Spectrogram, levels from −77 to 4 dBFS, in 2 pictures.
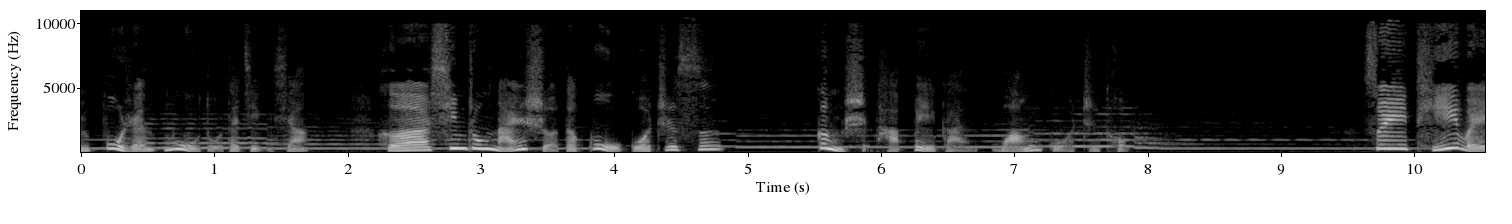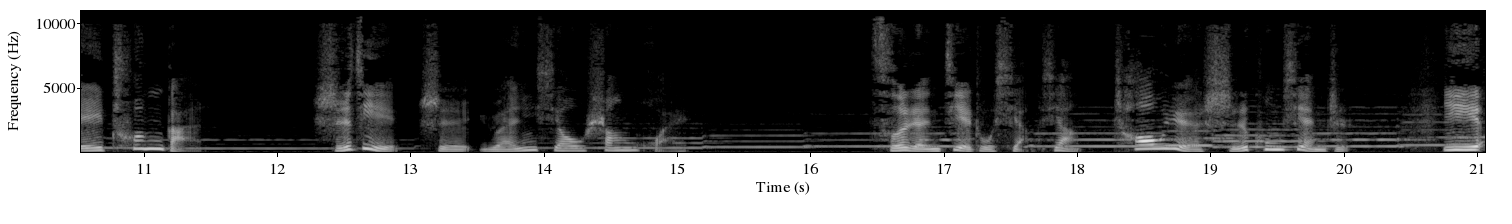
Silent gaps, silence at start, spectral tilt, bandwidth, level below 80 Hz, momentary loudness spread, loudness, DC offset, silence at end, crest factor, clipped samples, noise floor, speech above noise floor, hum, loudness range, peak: none; 0 s; -5.5 dB/octave; 11 kHz; -66 dBFS; 23 LU; -24 LUFS; under 0.1%; 0 s; 20 dB; under 0.1%; -47 dBFS; 25 dB; none; 9 LU; -4 dBFS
